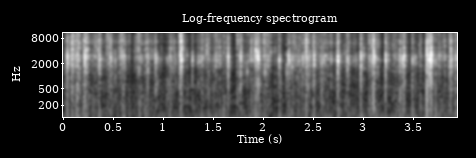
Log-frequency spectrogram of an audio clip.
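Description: Long nails tap and scratch the plastic shell and the white tape roll of a small, handheld, transparent plastic tape dispenser. The result is a quiet, rapid stream of dry, bright clicks and scratchy ticks with almost no low end. Each tap cuts off at once.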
